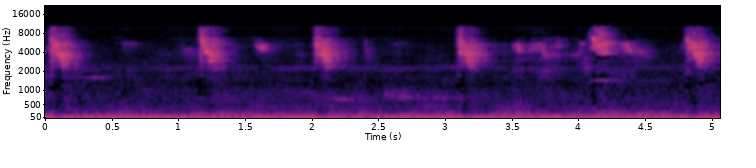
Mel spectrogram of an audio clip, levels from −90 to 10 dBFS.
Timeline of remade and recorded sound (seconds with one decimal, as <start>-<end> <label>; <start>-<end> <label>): 0.0-0.9 recorded; 0.9-4.0 remade; 4.0-5.1 recorded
